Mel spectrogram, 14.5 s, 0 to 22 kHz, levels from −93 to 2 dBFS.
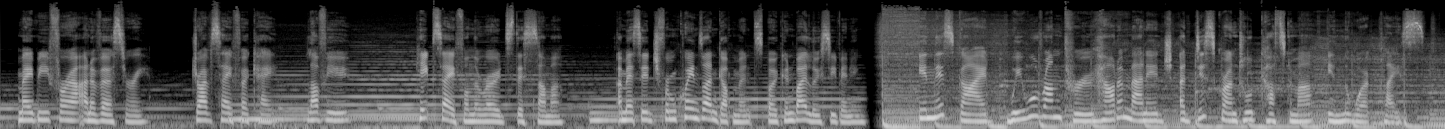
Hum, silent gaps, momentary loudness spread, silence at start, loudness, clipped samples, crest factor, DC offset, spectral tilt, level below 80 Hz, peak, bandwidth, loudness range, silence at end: none; none; 7 LU; 0 s; -24 LUFS; under 0.1%; 14 dB; under 0.1%; -5 dB/octave; -36 dBFS; -8 dBFS; 18 kHz; 3 LU; 0 s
